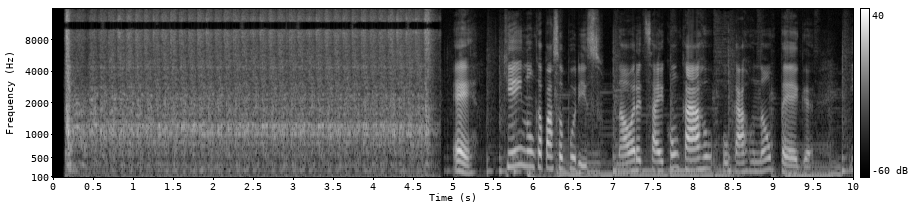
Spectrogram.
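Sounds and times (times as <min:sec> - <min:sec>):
car starter motor cranking: 0:00.2 - 0:04.9.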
